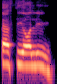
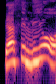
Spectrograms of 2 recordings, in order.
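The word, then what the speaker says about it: Pacioli: সেই পাগলটাকে Luka প্যাসিওলি। এটাও আছে, আবার প্যাসিলিও আছে, তবে এটাই অ্যাপ্রুভ না।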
